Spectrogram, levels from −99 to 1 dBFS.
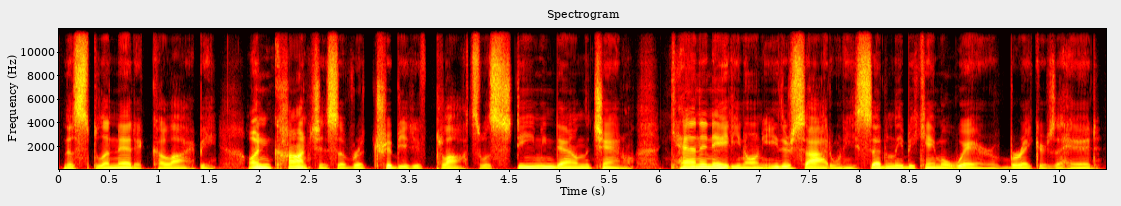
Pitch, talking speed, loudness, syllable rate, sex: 105 Hz, 135 wpm, -19 LUFS, 4.9 syllables/s, male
